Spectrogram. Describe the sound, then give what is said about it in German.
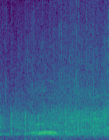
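Applause from an audience at a panel event, a steady wash of clapping that swells slightly and holds at a moderate level throughout, with no voices on top. “Vielen Dank. Applaus.”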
